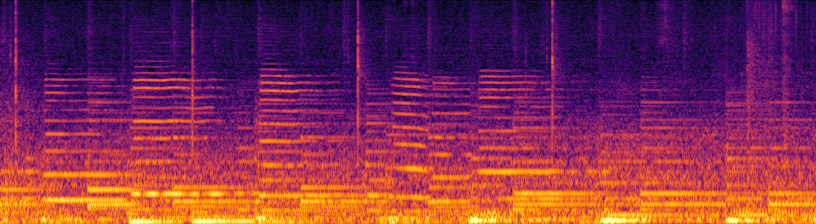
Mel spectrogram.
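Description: Soft instrumental background music with held notes over a slow, deep bass line.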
